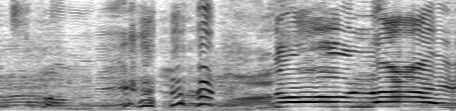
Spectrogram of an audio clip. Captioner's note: laughs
